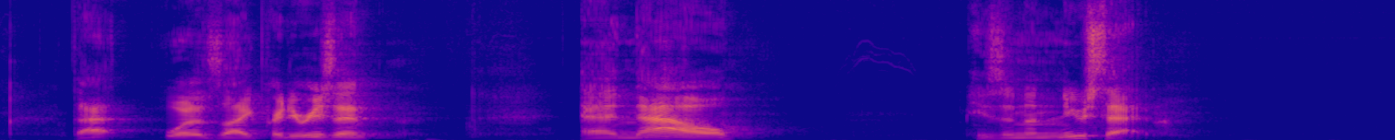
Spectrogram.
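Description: A man speaks calmly and clearly into a close microphone, in short bursts with pauses.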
